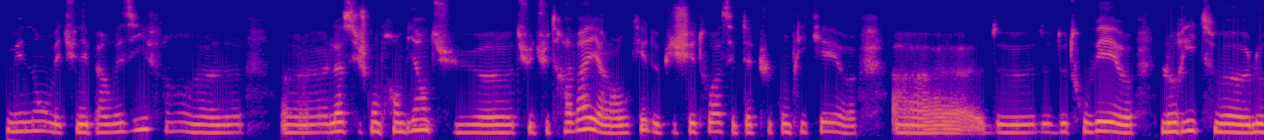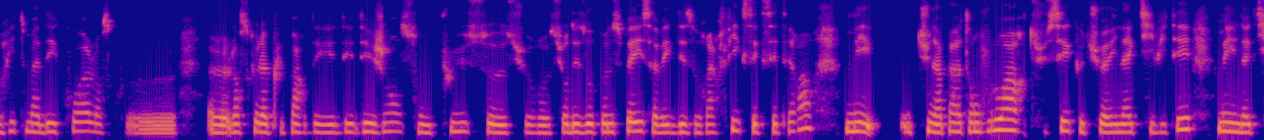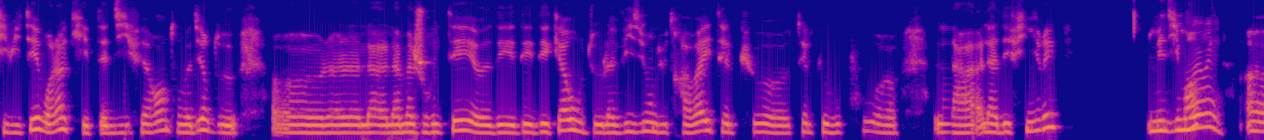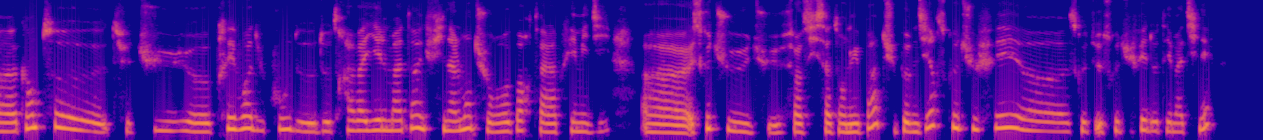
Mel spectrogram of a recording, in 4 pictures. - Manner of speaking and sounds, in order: none
- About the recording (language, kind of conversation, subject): French, advice, Pourquoi est-ce que je procrastine malgré de bonnes intentions et comment puis-je rester motivé sur le long terme ?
